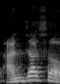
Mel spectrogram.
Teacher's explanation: 앉아서 할 때는 이 지읒 발음이 다시 살아나요. 그 역할은 하죠. 그러나 자음이 왔을 때는 단일 자음으로 발음되는 것이고, 앉아서 하면은 지읒은 이미 뒤에 있는 아라는 음절로 이동돼서 갑니다. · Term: 연음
